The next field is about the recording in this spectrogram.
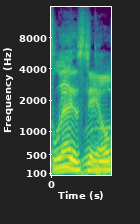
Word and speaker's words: Leadale: I don't think it's Leadale. – Leadale. That's how they say it in the English dub, Ethan.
